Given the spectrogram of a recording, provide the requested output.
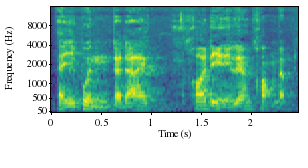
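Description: Fast-talking man chatting about food. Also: fairly low pitch, fairly even intonation, slight background noise. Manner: quick, chatty storytelling. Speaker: podcast co-host. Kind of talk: casual food podcast chat.

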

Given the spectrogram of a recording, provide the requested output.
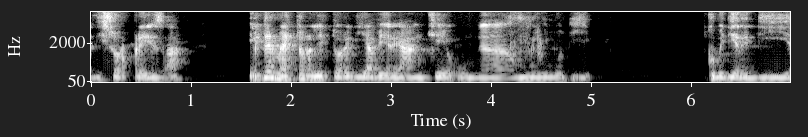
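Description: A man's voice: mid-range voice, creaky, darkish tone. Man, live-stream host, casual chat, hesitant fillers, faint background music. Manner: chatty, hesitant with many fillers and restarts. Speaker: streamer leading a writing group.

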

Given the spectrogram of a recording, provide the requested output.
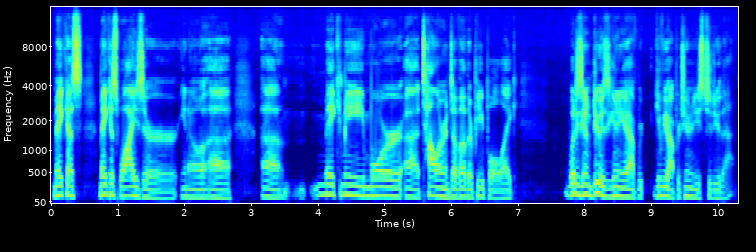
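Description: A man co-hosting a laid-back faith talk show, wandering through stories with restarts and asides. His voice sits at an ordinary pitch. The sound is dry and close, with no room around it. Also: moderate pace, dark tone, smooth, no echo. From Oregon, United States. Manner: rambling, storytelling with many restarts. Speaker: podcast co-host. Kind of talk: casual faith chat.

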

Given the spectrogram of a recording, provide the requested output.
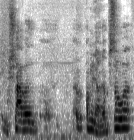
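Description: A man's voice: fairly high pitch, expressive, measured pace, background noise. A man with a Portuguese accent talking casually in a group discussion, often checking that he is understood with short tag questions. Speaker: salesman.

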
